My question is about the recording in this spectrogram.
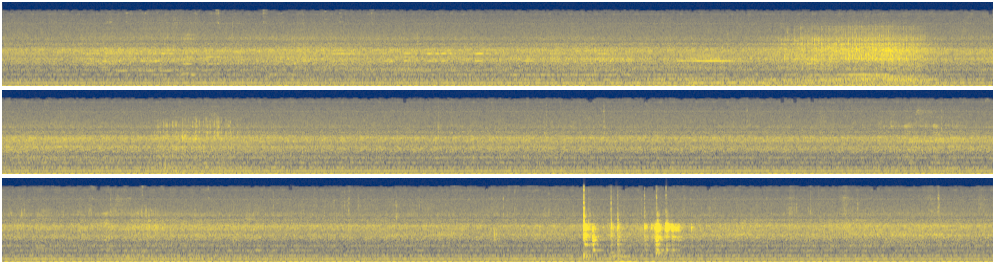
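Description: Tow truck engine idling steadily, with a brief rushing sound about eight seconds in and a few sharp knocks near the end.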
